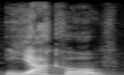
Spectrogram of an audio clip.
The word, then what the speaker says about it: Yaakov: James which is actual original name was Jacob or actually more accurately pronounced Yaakov the son of Zebedee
